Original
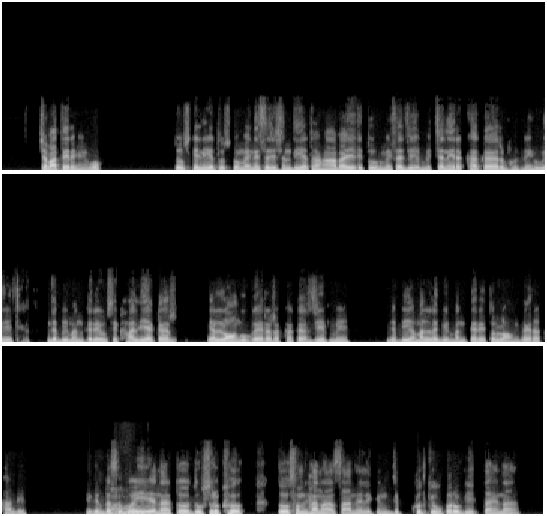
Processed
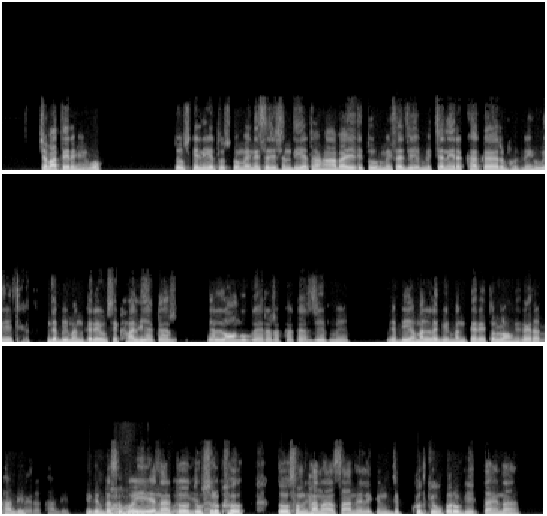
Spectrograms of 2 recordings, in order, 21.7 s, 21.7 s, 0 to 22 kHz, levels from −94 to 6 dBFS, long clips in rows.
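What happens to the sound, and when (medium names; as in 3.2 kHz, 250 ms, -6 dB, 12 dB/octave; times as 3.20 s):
9.11–12.39 s: static phaser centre 550 Hz, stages 6
13.19–17.43 s: delay 583 ms -18 dB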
